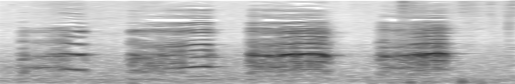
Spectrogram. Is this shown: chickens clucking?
yes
